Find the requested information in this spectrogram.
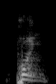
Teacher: Hai môi mím lại, bật hơi ra các bạn ơi. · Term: âm P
